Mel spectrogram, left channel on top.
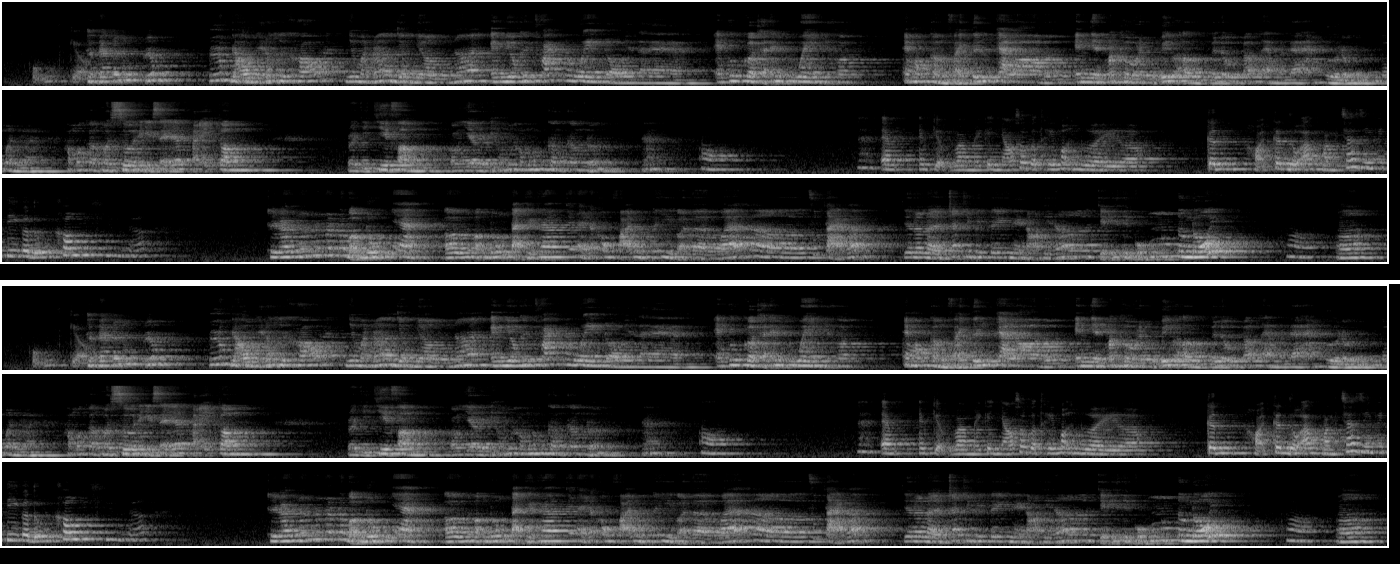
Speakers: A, on the right; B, on the left.
A: cũng kiểu
B: thực ra cái lúc lúc lúc đầu thì nó hơi khó đó nhưng mà nó
A: ờ
B: dần dần nó em vô cái track nó quen rồi là em cứ cơ thể em nó quen vậy thôi
A: ờ
B: em không cần
A: và
B: phải tính calo nữa em nhìn mắt thường em cũng biết là ừ cái lượng đó là mình đã ăn vừa đủ của mình rồi không có cần hồi xưa thì chị sẽ phải cân rồi chị chia phần còn giờ là chị không không không cần cân nữa hả
A: ờ em em kiểu vào mấy cái nhóm xong có thấy mọi người ờ, cân hỏi cân đồ ăn bằng chat GPT có đúng không <laughs> nữa
B: thì ra nó nó nó nó vẫn đúng nha ừ nó vẫn đúng tại thiệt ra cái này nó không phải là một cái gì gọi là quá ờ, phức tạp á cho nên là ChatGPT này nọ thì nó chỉ thì cũng tương đối
A: Ờ,
B: Ờ.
